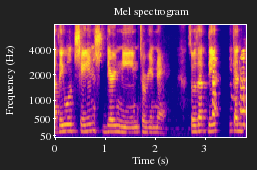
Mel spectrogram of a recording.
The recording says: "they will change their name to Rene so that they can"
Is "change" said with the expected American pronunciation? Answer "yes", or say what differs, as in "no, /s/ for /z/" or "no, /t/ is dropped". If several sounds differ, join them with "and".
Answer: yes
